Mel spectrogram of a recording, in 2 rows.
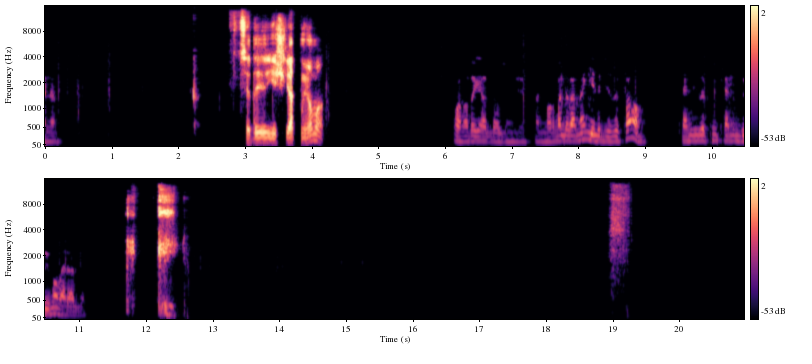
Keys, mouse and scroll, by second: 1.7-2.9 drag, 2.9 /, 3.2 /, 3.6 middle click, 4.0 Tab, 4.2 click, 4.9-8.6 middle drag, 8.6 a, 8.8 /, 9.0-10.8 drag, 10.8 Tab, 12.1 /, 12.7 Tab, 13.2 middle click, 13.6 3, 13.8-16.8 drag, 16.8-19.4 middle drag, 19.4 2, 19.6 alt+click, 20.1-20.9 middle drag.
